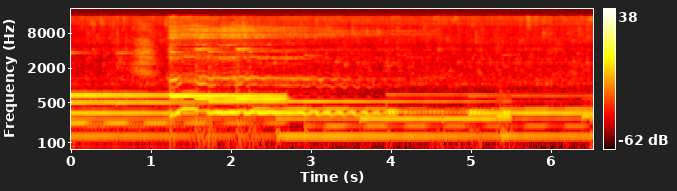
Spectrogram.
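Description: Piano playing slow, sustained chords, with a wordless sung note held with vibrato over them from about one to three and a half seconds in.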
